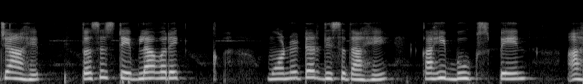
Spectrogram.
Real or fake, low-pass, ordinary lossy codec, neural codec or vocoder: real; 7.2 kHz; none; none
